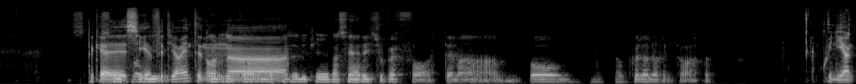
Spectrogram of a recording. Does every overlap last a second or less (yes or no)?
no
